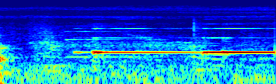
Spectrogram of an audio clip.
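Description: Electronic alarm tone from hospital bedside equipment. A steady, pure-toned beep starts about half a second in and sounds again about a second later.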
